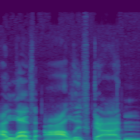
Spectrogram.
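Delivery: botched, low Southern accent attempt. Retelling how a woman with a heavy new zealand accent tried a bad southern accent. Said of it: "her heavy New Zealand accent can't really do a Southern like voice".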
